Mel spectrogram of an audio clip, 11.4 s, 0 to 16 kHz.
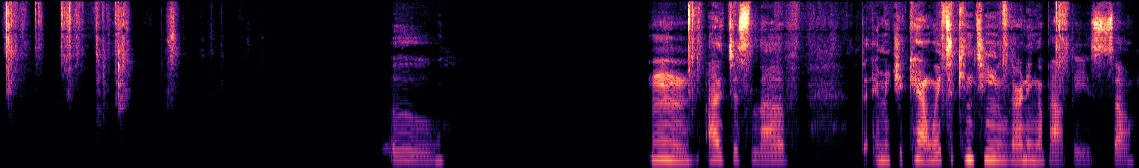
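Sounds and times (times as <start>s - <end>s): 
Kemetic Tarot deck of about 60 cards being shuffled: 0.0s - 2.7s, 8.9s - 11.1s
speech: 7.1s - 11.3s.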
